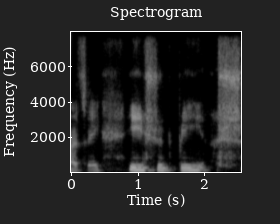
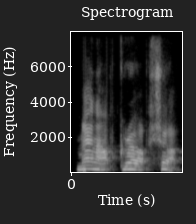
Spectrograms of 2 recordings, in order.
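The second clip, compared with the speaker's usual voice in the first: louder, higher barked orders; angry scolding; 4 semitones higher, 6 dB louder than usual. Acted. Caller berating [name], loud and angry. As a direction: tell him off hard.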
